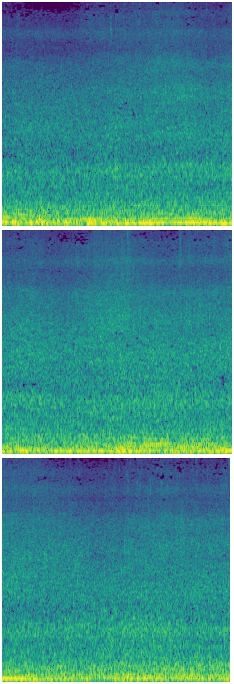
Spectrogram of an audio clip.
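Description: Steady outdoor background noise: an even hiss over a low rumble that swells and fades.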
